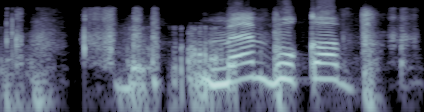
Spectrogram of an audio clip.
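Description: A person's voice coming through an online video call, with short scratchy noise from the microphone in the first half-second.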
